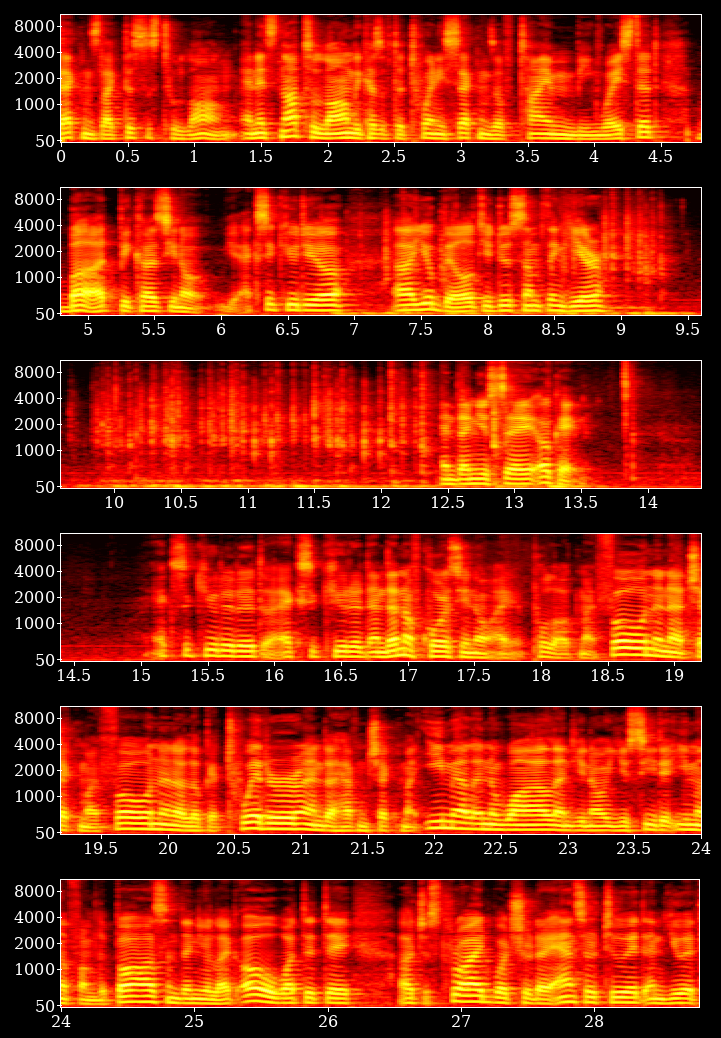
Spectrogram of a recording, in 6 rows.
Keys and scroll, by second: 12.7 Return.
